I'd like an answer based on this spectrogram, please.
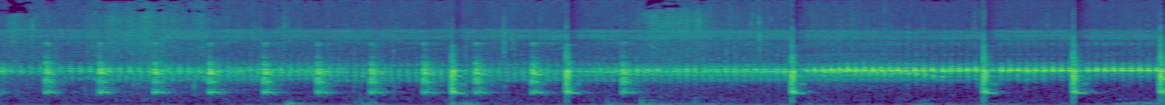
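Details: Chorus of toads, frogs and tree frogs: a steady mid-pitched pulsing trill runs throughout while a lower knocking call repeats roughly every third of a second, with a few sharp clicks scattered among them.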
